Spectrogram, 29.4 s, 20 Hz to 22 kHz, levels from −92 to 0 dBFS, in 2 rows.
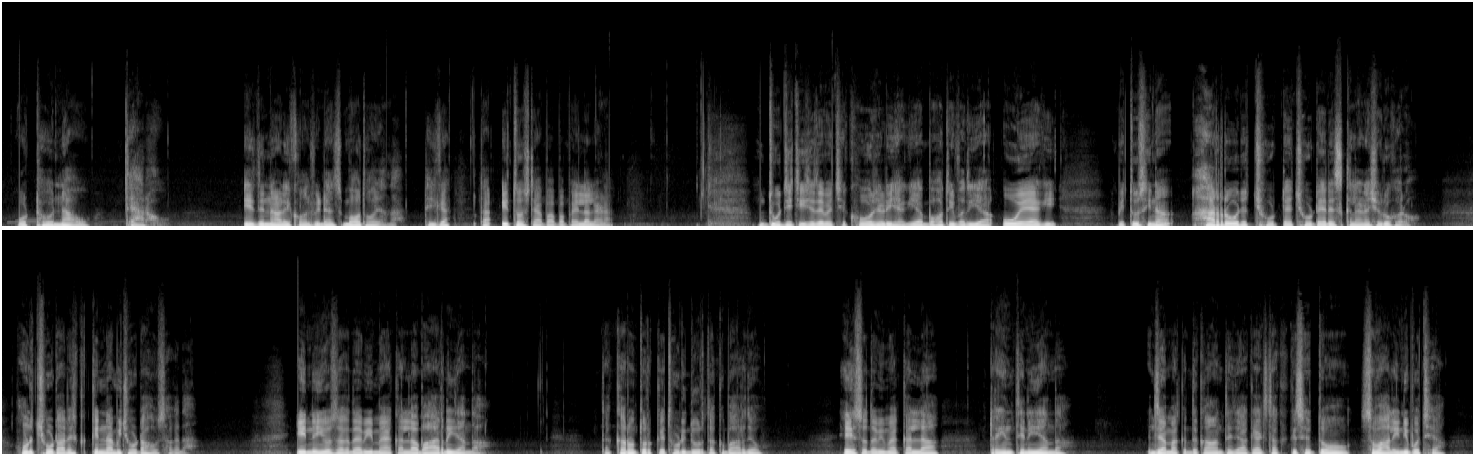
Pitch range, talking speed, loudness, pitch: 115-140 Hz, 195 wpm, -20 LUFS, 125 Hz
